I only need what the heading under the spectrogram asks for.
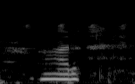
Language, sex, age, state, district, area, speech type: Santali, female, 18-30, West Bengal, Uttar Dinajpur, rural, spontaneous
